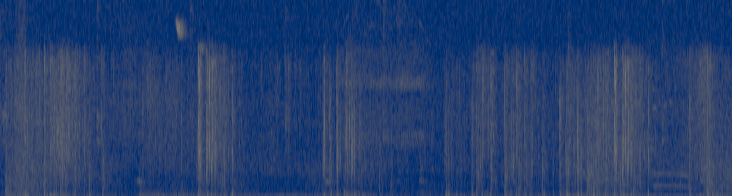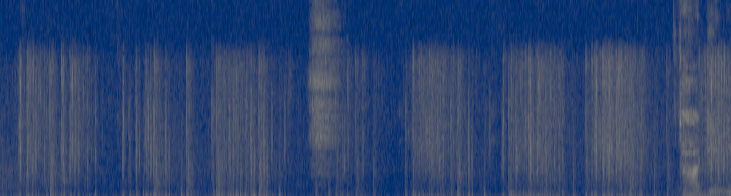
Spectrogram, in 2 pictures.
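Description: Sustained musket and rifle fire in a Grand Tactician: Civil War battle, dense crackling volleys popping continuously and loudly, with a voice speaking over the din.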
